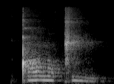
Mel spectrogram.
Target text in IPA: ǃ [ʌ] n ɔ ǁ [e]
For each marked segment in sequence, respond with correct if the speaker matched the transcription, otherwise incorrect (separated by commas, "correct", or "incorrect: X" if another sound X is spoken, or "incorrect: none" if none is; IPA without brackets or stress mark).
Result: correct, incorrect: i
